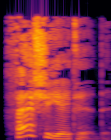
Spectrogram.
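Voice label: "fasciated", British English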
